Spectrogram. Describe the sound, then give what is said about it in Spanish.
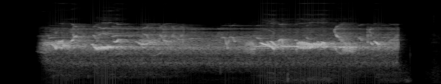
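Small birds chirp busily and continuously for several seconds in a colorful tree in a garden, a dense, high twittering chorus of overlapping calls, steady in volume, with no voices. “Estaba lleno de pajaritos.”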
